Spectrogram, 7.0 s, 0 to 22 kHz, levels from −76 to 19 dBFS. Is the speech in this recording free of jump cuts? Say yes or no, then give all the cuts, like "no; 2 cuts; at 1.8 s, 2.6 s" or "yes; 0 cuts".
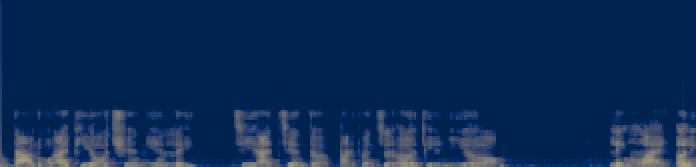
yes; 0 cuts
